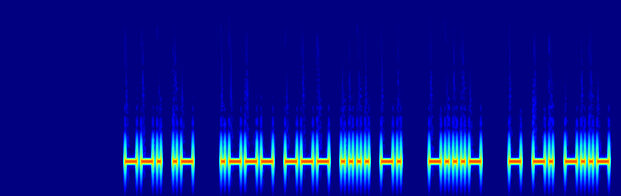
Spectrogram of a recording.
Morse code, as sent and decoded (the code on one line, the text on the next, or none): --. .- / .--- --- .... -. / -...- / - -. -..-
GA JOHN <BT> TNX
